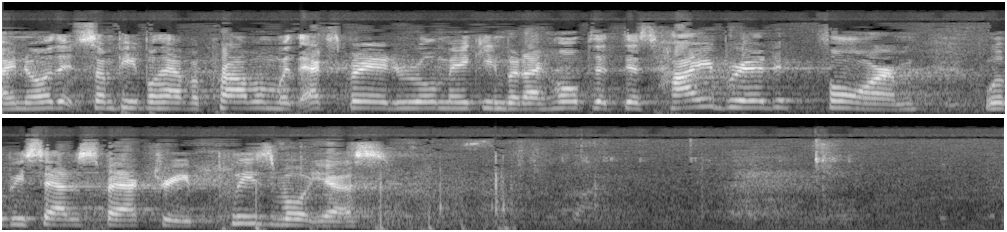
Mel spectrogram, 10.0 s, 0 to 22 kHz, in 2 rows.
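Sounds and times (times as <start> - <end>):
hum of a large chamber: 0.0 - 10.0.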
